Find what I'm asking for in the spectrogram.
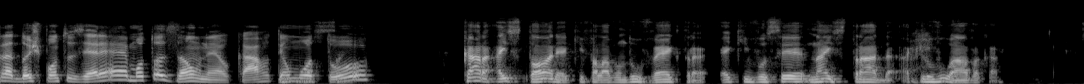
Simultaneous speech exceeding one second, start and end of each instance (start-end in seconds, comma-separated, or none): none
